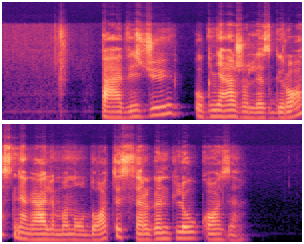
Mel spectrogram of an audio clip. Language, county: Lithuanian, Telšiai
